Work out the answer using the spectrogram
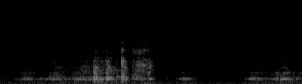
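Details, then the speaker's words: Austin A35 A-series engine rebuild, during cylinder head fitting: a pushrod rolled on a flat surface gives a short, uneven light rattle as it rocks instead of rolling smoothly. The pushrod is bent and is to be replaced. "you can hear it it's making a noise and can you see the difference so you look it's rock in there that should rule there and that's how you can tell the push rod to bend"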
